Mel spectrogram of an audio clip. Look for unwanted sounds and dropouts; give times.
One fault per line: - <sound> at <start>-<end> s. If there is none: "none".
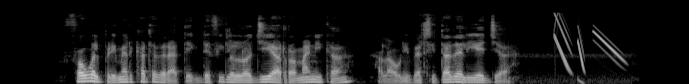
- chirp at 5.5-6.3 s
